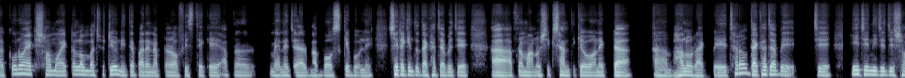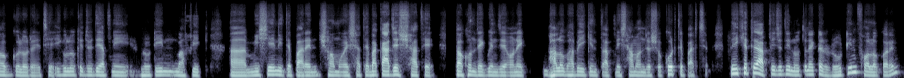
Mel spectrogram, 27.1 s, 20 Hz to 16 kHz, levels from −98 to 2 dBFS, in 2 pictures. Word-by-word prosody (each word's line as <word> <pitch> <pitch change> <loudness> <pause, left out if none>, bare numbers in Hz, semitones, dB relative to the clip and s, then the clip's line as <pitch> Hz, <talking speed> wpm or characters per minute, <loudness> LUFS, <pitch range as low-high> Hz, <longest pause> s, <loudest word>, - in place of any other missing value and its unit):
কোন 160 +1 -1 0.2
এক 155 - -8
সময় 135 -3 -1
একটা 150 +5 -5
লম্বা 135 -2 0
ছুটিও 145 +1 +1
নিতে 120 +1 -3
পারেন 110 0 -1
আপনার 110 0 -6
অফিস 110 +1 -7
থেকে। 110 -1 -4 0.2
আপনার 115 -2 -8 0.5
ম্যানেজার 105 0 -2
বা 100 - -1
বসকে 110 +4 -1
বলে। 105 -1 -6 0.4
সেটা 145 -2 +5
কিন্তু 130 -1 0
দেখা 120 +2 +1
যাবে 115 +1 0
যে 115 - +2 0.5
আ - - +7 0.2
আপনার 115 +2 -3
মানসিক 110 +1 -2
শান্তিকেও 110 -1 -1
অনেকটা 110 +1 +4 0.5
আ - - 0 0.3
ভালো 120 +3 +3
রাখবে। 100 -1 -5
এছাড়াও 170 - +1
দেখা 145 +4 +4
যাবে 140 -3 +2 0.5
যে 125 -2 +1 0.5
এইযে 150 -1 +3
নিজের 130 -1 +1
যে 125 - +2
শখগুলো 115 -2 -1
কাজ - - -7
রয়েছে। 105 +3 -6
এগুলোকে 125 +1 -1
যদি 120 +1 0
আপনি 115 0 -3 0.4
রুটিন 125 +2 +1 0.2
মাফিক 110 +1 -2 0.5
আ - - +4 0.3
মিশিয়ে 120 +3 +3
নিতে 120 -2 -1
পারেন 110 +1 +3 0.2
সময়ের 110 -2 -1
সাথে 115 0 -3
বা 125 - +6
কাজের 125 -1 +6
সাথে, 115 -1 0 0.4
তখন 125 +1 +4
দেখবেন 115 0 0
যে - - +2
অনেক 110 0 0 0.4
ভালোভাবেই 120 -1 +3
কিন্তু 115 -1 -4
আপনি 110 +1 -7
সামঞ্জস্য 110 -1 -2 0.2
করতে 150 0 +6
পারছেন। - - -6 0.3
তো - - -37
এই - - +5
ক্ষেত্রে 195 +1 +5
আপনি - - -3
যদি 145 +1 0
নতুন 135 +4 -1
একটা 145 +2 +1 0.2
রুটিন 120 - +2
ফলো 115 -4 +2
করেন। 115 - +1
120 Hz, 160 wpm, -24 LUFS, 110-130 Hz, 0.5 s, আ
